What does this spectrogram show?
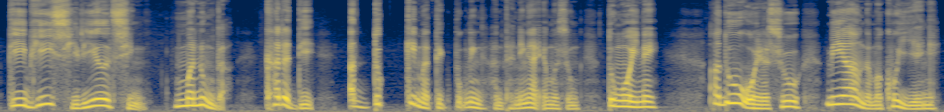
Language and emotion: Manipuri, disgusted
